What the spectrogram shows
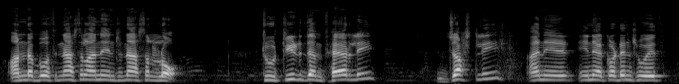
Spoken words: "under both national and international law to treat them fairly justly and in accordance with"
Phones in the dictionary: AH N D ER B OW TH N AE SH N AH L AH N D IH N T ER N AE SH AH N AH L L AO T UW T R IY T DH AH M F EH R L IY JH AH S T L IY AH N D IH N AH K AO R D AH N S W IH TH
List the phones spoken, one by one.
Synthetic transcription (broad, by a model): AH N D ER B OW T N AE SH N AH L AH N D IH N T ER N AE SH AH N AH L L AO T UW T IY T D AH M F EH R L IY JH AH S T L IY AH N IH N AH K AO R D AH N S W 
